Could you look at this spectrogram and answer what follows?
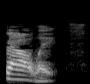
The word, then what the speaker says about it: phthalates: Number 2, phthalates. This is a tricky one to spell because it does not sound the way it's spelled. It's P-H-T-H-A-L-A-T-E-S. Phthalates are chemicals in various beauty products, including fragrances, hairsprays, and nail polishes.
